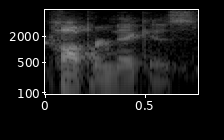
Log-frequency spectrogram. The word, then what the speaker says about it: Copernicus: I just shrug and go, Copernicus? I think it's That's pronounced Copernicus, but thank you.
